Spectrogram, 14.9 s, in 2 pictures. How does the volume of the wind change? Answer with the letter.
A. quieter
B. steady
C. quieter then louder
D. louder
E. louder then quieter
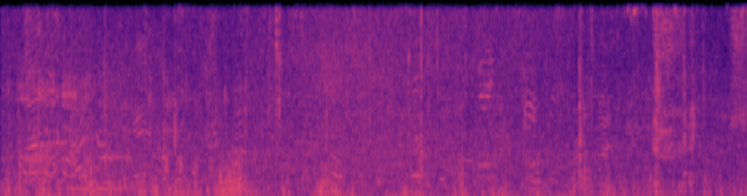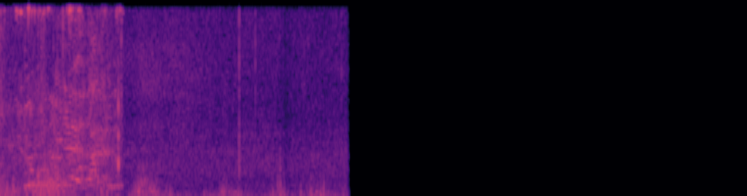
A.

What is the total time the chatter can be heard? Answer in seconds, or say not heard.
9 s.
